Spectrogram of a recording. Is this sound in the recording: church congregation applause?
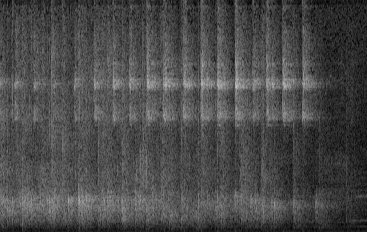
yes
